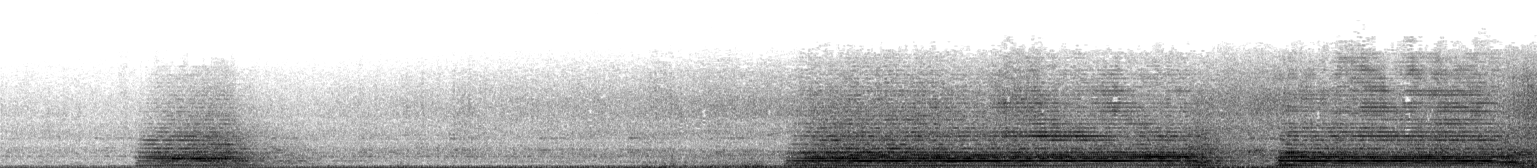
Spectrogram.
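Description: A train horn blows in long blasts, getting closer.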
